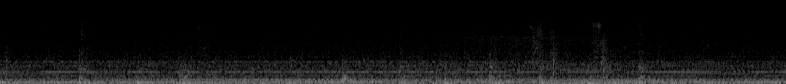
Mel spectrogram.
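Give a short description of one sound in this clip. Footsteps clank steadily on metal stairs and floor.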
